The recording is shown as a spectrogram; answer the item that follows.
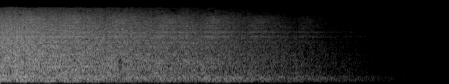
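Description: A wash of white-noise hiss, the tail of an electronic dance track, fading steadily away to silence about three and a half seconds in.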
